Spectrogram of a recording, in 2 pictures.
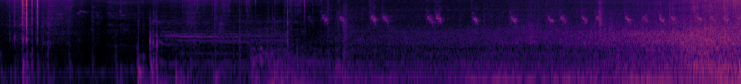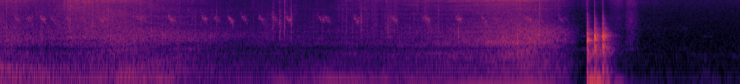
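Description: A car engine running, its rumble swelling in level toward the middle and again near the end, with a light, regular ticking about twice a second through much of it. A single loud thump comes near the end.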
